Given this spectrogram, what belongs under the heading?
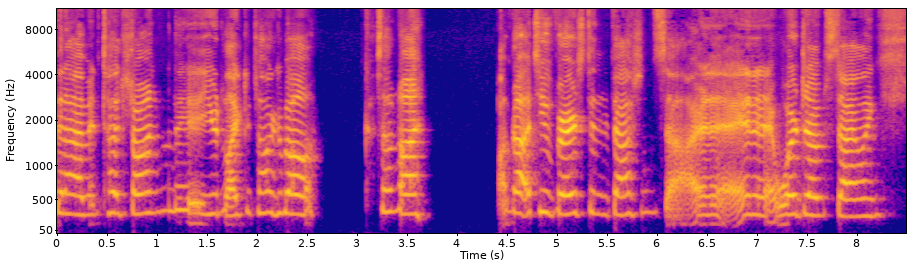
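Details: Woman with quadriplegic cerebral palsy affecting her whole body, with frequent word and phrase repetitions; dysarthria from cerebral palsy.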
